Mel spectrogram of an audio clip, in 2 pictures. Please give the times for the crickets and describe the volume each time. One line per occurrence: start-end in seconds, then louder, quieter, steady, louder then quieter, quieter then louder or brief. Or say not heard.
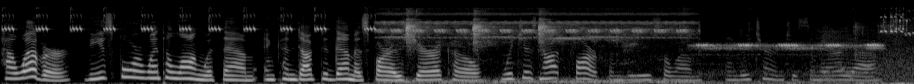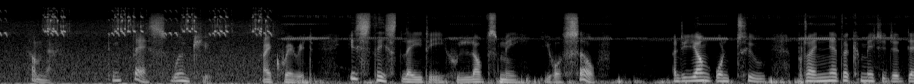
0.0-18.2 quieter.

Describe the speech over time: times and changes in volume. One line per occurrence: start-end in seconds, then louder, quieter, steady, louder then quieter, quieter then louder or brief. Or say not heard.
0.0-18.2 quieter then louder.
